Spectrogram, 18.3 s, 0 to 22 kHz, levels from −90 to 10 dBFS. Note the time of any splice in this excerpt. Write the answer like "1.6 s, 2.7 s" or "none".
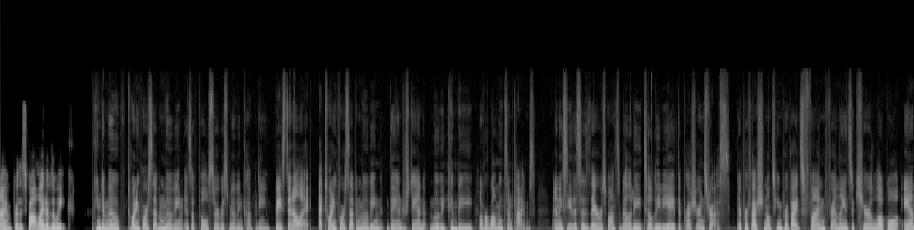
none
